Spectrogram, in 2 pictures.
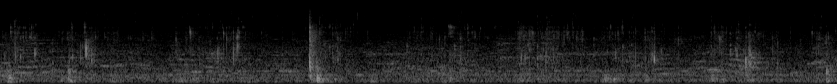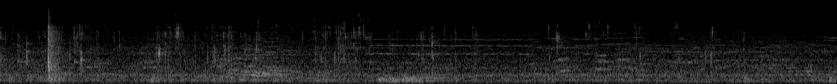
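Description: A hand kneading raw chicken pieces in a thick, wet masala marinade in a bowl, making irregular soft squelches and small sharp clicks as the fingers work the pieces.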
